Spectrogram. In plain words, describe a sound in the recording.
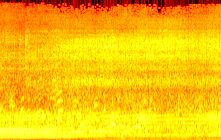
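Water jets hiss from fire hoses.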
